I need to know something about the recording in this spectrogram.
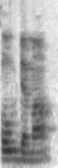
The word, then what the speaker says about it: Audemars: Aude is Mhm. Ode. It's like Audemars.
